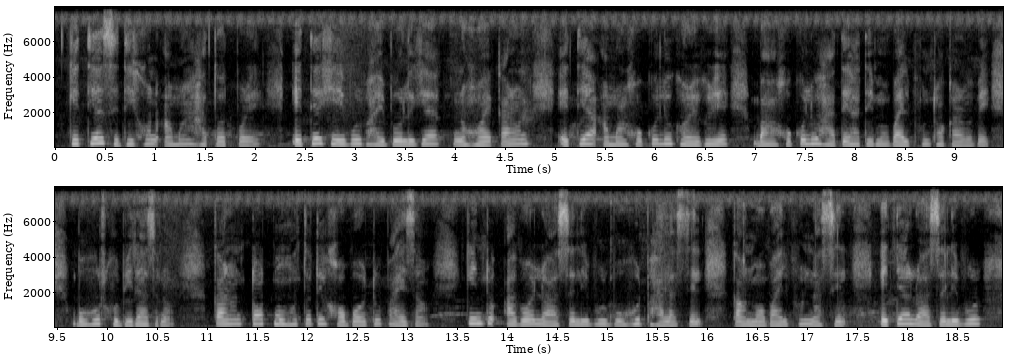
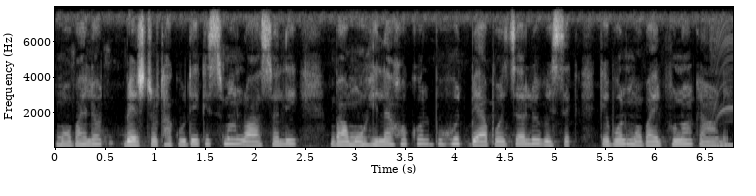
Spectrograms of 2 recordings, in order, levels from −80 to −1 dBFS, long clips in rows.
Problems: background sounds at intervals, background conversations at intervals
